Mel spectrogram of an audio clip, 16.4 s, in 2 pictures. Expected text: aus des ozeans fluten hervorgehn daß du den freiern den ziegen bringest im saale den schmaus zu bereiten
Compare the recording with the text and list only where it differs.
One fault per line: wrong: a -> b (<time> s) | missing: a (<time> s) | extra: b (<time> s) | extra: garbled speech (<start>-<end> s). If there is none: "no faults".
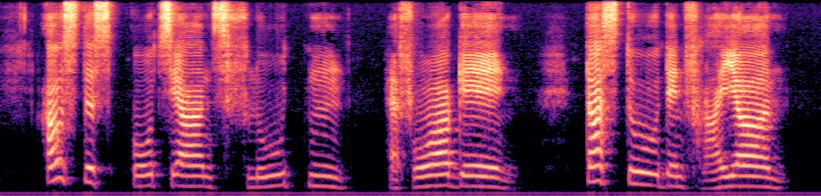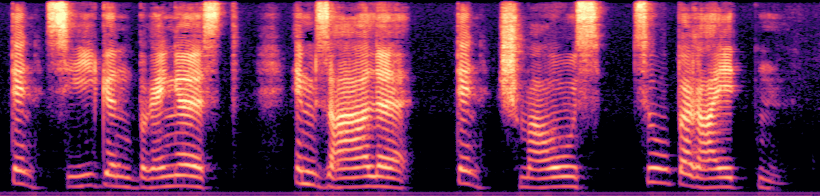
no faults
